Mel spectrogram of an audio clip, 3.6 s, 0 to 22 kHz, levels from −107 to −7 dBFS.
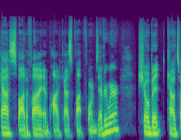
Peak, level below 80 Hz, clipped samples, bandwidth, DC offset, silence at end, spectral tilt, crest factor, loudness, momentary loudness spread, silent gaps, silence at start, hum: -8 dBFS; -72 dBFS; under 0.1%; 13.5 kHz; under 0.1%; 0 s; -4 dB/octave; 16 dB; -23 LUFS; 7 LU; none; 0 s; none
